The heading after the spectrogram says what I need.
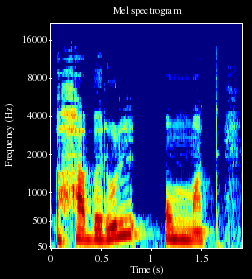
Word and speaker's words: حبر الامت: اب میں ہجے کرتی ہوں، ہے بے رے پیش الف لام الف، پھر الف پہ بھی پیش ہے اور میم تے، تو حبر الامت تھے.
